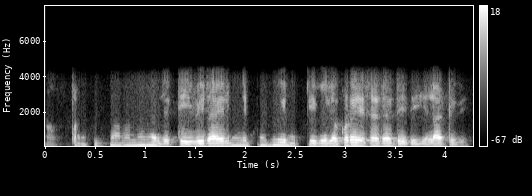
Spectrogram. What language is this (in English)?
Telugu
